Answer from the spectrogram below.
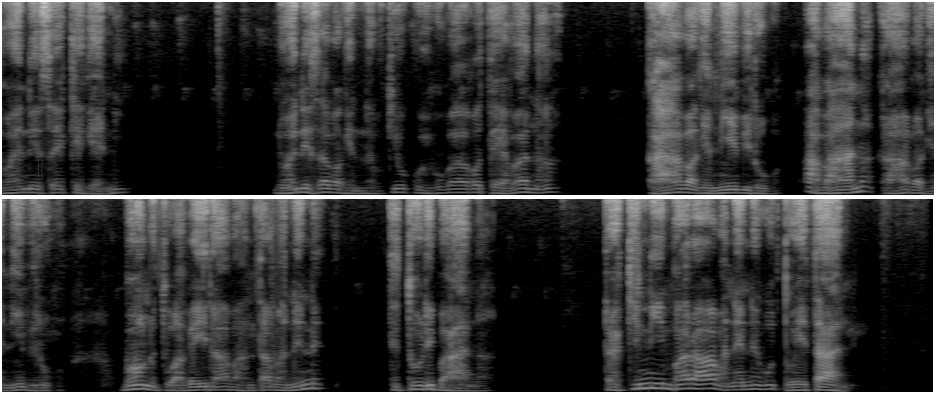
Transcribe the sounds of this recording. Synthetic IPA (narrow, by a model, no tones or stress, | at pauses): newenesekeɣeni | newenesaβaɣeninaβkiokoiɣoɣaɣoteβana | kahaβaɣenieβiɾoɣoaβanakaaβaɣenieβiɾoɣo | βanotwaβeiɾaːβaːntaβanene | titoɾiβana | ɾakiniːmbaɾaːβaneneɣotwetani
